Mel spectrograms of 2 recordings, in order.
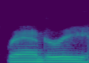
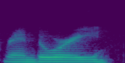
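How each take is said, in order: First: "Randori" as RAN-duh-ree; "Randori" stressed at the front, RAN-der-ee; reduced middle syllable. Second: "Randori" as ran-DOR-ee; "Randori" with a clear, open "dor"; middle syllable "DOR". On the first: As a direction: say "Randori" with a weak, swallowed middle vowel. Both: Shown as a demonstration. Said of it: "I'll just stick with one".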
